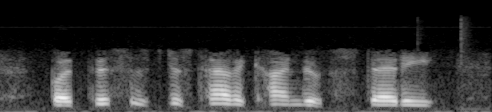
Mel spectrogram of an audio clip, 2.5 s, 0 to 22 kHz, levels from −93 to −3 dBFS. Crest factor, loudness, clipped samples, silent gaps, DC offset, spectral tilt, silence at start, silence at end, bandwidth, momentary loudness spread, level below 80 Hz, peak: 18 dB; -22 LUFS; under 0.1%; none; under 0.1%; -6.5 dB/octave; 0.25 s; 0.3 s; 5.6 kHz; 7 LU; -66 dBFS; -4 dBFS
